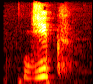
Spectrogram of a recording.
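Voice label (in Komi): "дзик", Komi, female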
